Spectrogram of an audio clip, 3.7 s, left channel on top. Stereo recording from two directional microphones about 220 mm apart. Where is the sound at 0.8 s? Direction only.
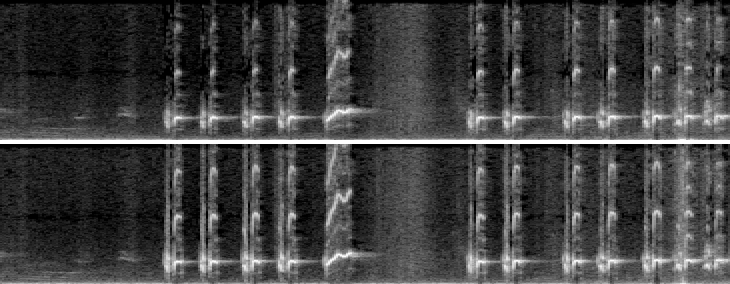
25° right (ahead or behind).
